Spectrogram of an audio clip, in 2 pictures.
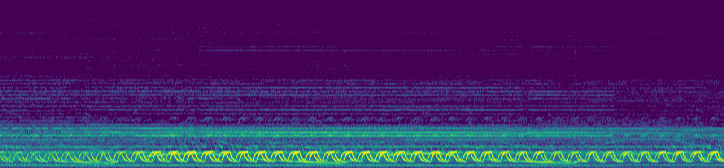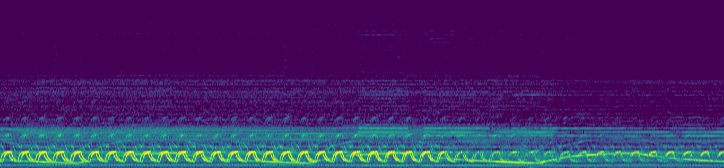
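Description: Vehicle sirens sounding together as the signal for a minute of silence. One goes in a slow rising-and-falling wail of about four seconds a cycle, another in a fast yelp of about three sweeps a second, over a steady lower tone.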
